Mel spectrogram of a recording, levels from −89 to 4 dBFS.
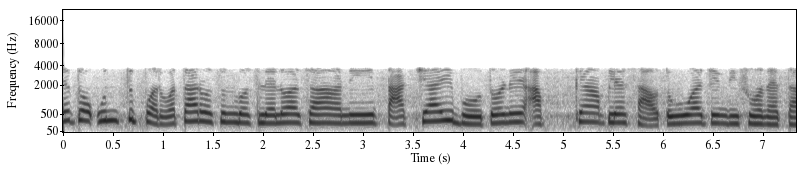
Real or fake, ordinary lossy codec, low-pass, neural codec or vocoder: real; none; 3.6 kHz; none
